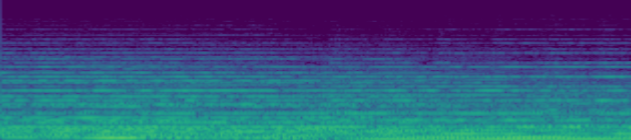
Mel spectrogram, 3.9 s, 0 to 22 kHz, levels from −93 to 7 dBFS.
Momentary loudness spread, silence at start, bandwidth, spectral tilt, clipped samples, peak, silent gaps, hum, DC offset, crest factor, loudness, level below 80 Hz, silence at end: 3 LU; 0 s; 7.4 kHz; -8.5 dB/octave; under 0.1%; -12 dBFS; none; none; under 0.1%; 12 dB; -27 LUFS; -32 dBFS; 0 s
